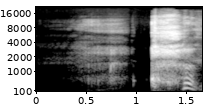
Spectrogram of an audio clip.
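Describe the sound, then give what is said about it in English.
A person draws a quick, breathy inhale, then lets out one sharp, loud cough, with a brief rasp trailing off. No talking. “And sometimes you'll hear me cough.”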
